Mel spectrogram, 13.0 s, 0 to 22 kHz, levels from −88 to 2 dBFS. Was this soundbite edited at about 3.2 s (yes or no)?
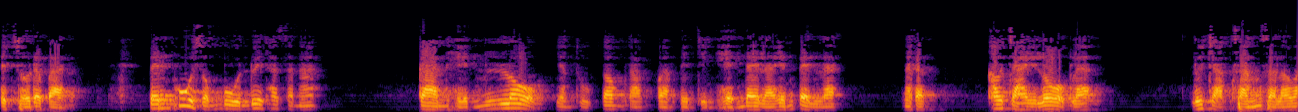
no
